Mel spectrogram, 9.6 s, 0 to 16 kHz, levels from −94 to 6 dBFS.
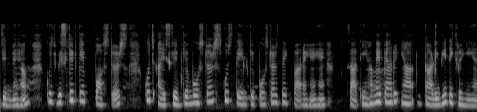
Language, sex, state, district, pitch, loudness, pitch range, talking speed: Hindi, female, Goa, North and South Goa, 200 Hz, -38 LUFS, 175-230 Hz, 170 wpm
